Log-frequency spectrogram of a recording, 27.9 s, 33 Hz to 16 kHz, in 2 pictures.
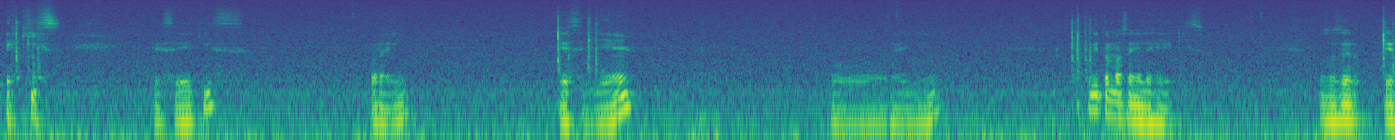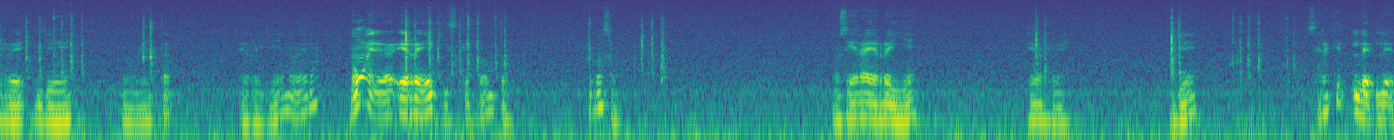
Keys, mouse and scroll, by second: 0.0-0.7 typing, 3.4 click, 5.5 s, 5.8 y, 8.8 click, 9.3 scroll up 2, 10.4-11.2 typing, 12.5 click, 13.8 r, 14.2 x, 14.4 KP_9, 14.6 KP_0, 15.3 Escape, 17.7-18.7 typing, 18.9 KP_Enter, 19.8 Escape, 20.4 ctrl+z, 24.3 r, 25.6 y, 26.4 KP_0, 26.8 KP_Enter.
